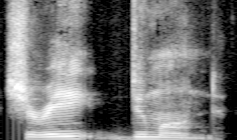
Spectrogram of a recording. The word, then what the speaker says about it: Sheri DuMond: Please welcome to the Power of Love show, Sheri DuMond.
